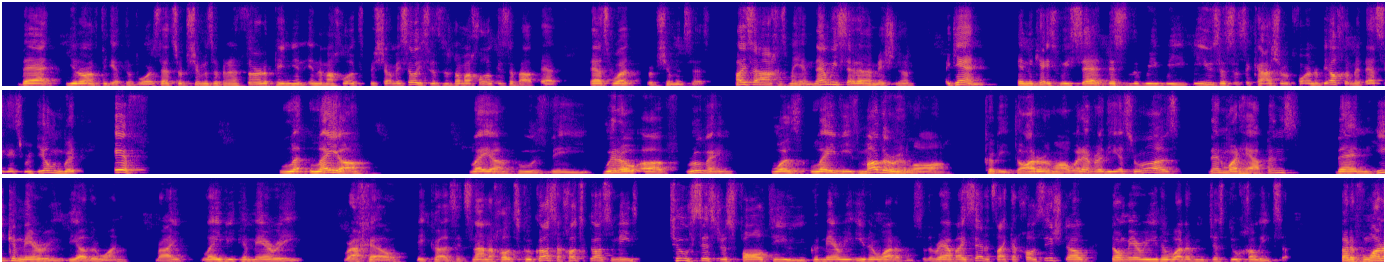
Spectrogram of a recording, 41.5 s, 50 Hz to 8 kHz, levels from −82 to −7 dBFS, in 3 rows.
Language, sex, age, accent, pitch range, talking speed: English, male, 50-69, American, 145-165 Hz, 200 wpm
